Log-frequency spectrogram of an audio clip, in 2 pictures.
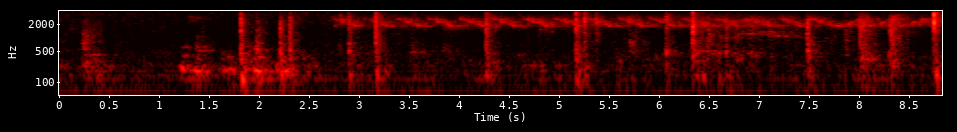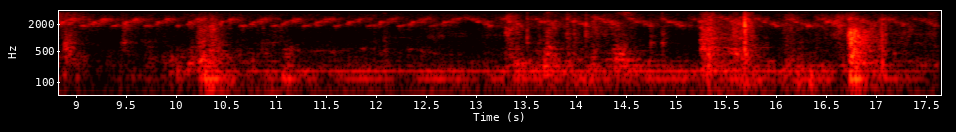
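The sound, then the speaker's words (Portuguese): A refrigerator door opens with a click, followed by rustling and knocking as rice is taken out, a series of clatters with faint voices murmuring in the background. “É, pega o arroz da geladeira.”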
